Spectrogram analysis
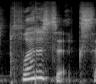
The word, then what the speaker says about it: Placidusax: and then it was Placidusax, and then it was Wow. I thought the X was silent. I thought the X was silent. I did not realize that in this case, you pronounce the X.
